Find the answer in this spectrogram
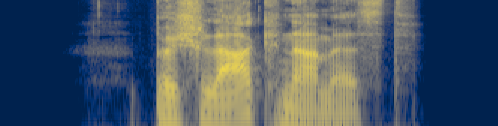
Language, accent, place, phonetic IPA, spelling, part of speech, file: German, Germany, Berlin, [bəˈʃlaːkˌnaːməst], beschlagnahmest, verb, De-beschlagnahmest.ogg
- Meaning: second-person singular subjunctive I of beschlagnahmen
